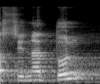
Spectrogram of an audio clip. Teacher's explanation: یہ نون کو پورا مکمل جب ہم نے ادا کر دیا تو یہ اظہار کہلاتا ہے. تو یہاں پہ اظہار نہیں بلکہ ادغام کرنا ہے.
